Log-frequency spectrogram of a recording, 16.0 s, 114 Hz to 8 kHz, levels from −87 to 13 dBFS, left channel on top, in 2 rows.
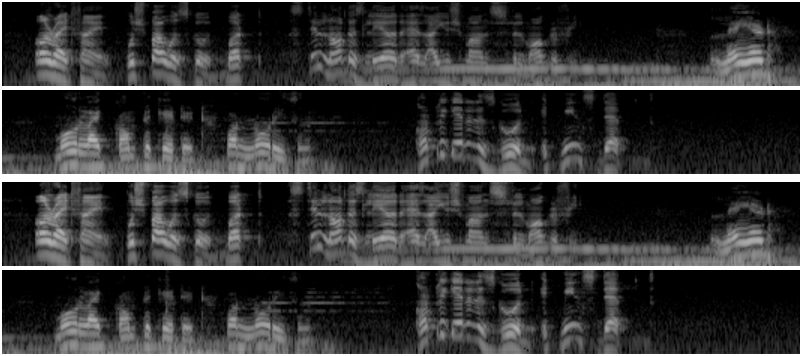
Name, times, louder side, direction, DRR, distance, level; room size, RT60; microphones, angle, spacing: voice 1, 0.3-2.5 2.9-5.8 12.1-14.2, right 4 dB, 80° right, 7.3 m, -33 dB
sound 1, 3.2-9.8, left 1 dB, 15° left, 0.6 m, -37 dB
voice 2, 7.1-7.8 8.5-11.1, left 2 dB, 30° left, 1.5 m, -29 dB
head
